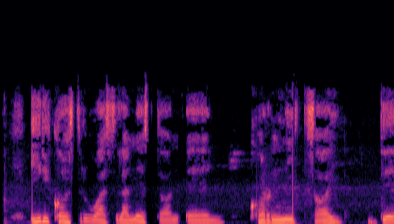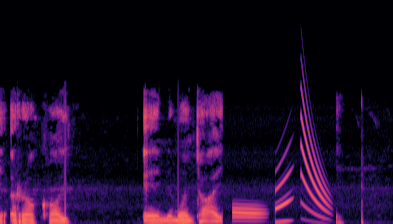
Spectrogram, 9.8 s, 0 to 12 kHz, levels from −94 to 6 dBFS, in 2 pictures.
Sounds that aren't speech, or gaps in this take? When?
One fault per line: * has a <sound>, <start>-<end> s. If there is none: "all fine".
* has a chirp, 7.8-9.1 s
